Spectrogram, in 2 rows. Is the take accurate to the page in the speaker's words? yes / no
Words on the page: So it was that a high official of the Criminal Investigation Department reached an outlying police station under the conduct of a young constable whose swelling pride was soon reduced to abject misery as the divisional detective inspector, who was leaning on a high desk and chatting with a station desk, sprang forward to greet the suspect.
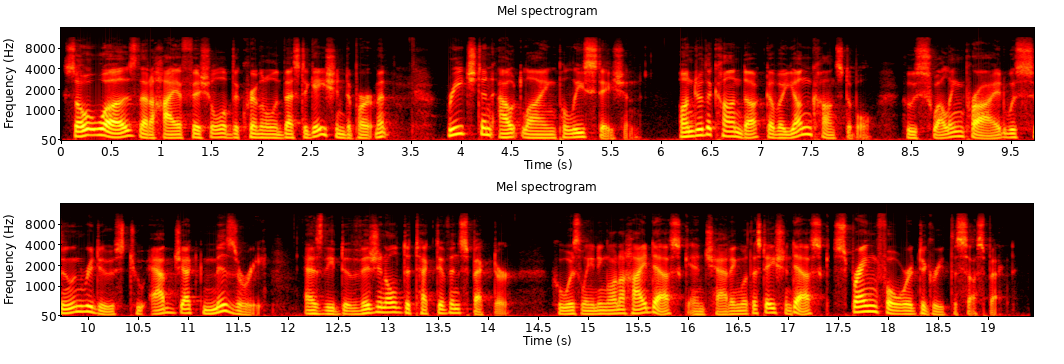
yes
